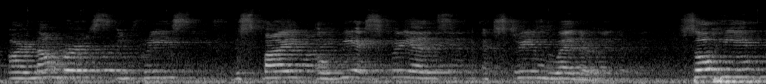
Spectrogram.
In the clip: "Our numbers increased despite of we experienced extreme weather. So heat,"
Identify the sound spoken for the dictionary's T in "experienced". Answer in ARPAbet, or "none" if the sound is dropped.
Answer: none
